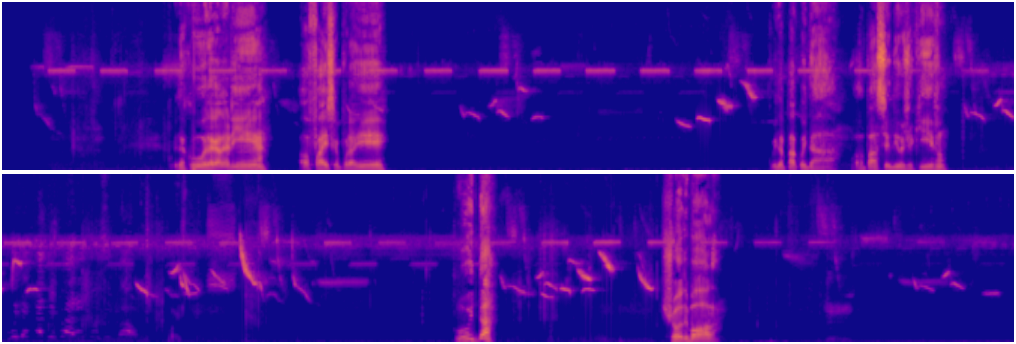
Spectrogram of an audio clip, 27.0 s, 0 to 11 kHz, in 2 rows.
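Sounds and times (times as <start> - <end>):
bird singing whistled notes: 0.4 - 10.6, 12.5 - 26.9
bird singing descending whistles: 12.8 - 18.4, 20.0 - 22.3, 25.5 - 26.9
high insect trill: 12.8 - 21.4.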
